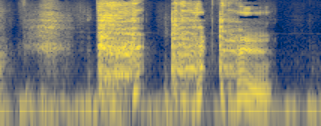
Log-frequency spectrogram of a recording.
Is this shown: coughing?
yes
